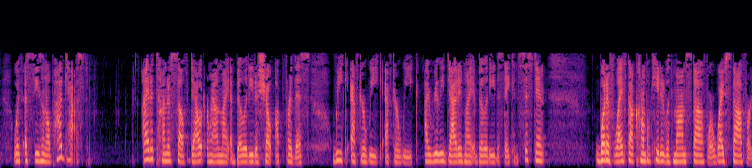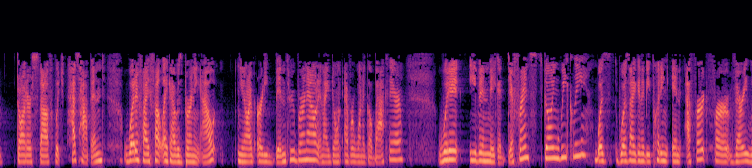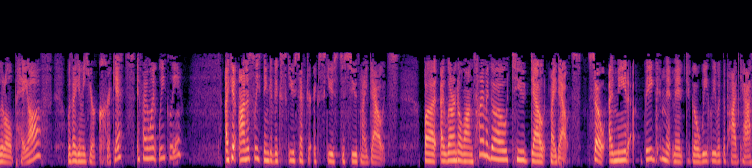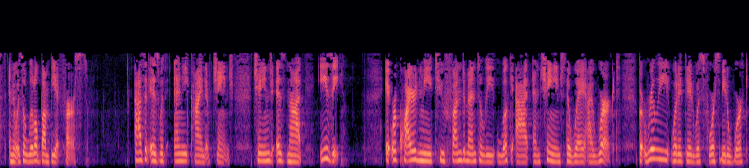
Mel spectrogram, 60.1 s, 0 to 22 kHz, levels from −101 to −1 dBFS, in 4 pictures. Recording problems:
garbled, watery; slightly; nothing above 6 kHz

